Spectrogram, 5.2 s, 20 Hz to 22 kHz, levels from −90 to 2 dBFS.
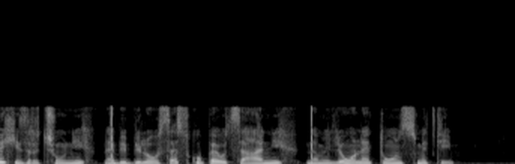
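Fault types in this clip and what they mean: File header played as audio: two sharp, loud clicks cut across the speech, at 1.11 s just before "bi bilo vse skupaj" and again at 3.11 s, two seconds apart. Audio pieces were joined without stripping their headers, so those header bytes play back as a brief burst of samples.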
